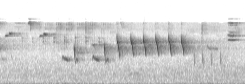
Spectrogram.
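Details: Nightingale song recorded in early spring: soft slurred whistles, then a clear run of about eight sharp repeated notes and a few trailing ones, over a steady hiss.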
